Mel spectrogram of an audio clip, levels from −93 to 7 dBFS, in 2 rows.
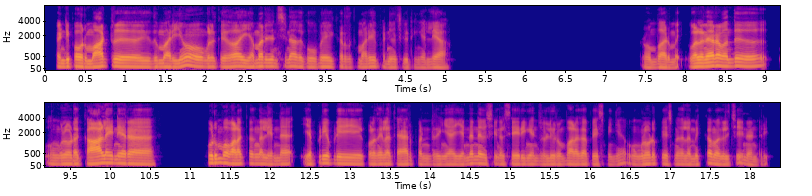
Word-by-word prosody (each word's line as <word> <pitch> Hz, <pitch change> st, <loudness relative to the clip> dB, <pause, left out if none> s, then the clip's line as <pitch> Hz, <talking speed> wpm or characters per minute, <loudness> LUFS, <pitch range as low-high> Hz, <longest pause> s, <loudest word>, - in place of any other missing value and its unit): கண்டிப்பா. 120 Hz, +1 st, +2 dB
ஒரு 105 Hz, -, 0 dB
மாற்று 130 Hz, +2 st, +5 dB, 0.4 s
இது 110 Hz, +1 st, -4 dB
மாரியும் 115 Hz, +8 st, +2 dB
உங்களுக்கு 110 Hz, -1 st, -2 dB
ஏதாவது 120 Hz, 0 st, +3 dB
எமர்ஜென்சின்னா 125 Hz, 0 st, 0 dB
அதுக்கு 110 Hz, -2 st, -3 dB
உபயோகிக்கிறதுக்கு 105 Hz, -3 st, -5 dB
மாரியே 115 Hz, +1 st, -3 dB
பண்ணி 100 Hz, -1 st, -6 dB
வச்சுக்கிட்டிங்க 90 Hz, -1 st, -10 dB
இல்லையா? 95 Hz, -1 st, -2 dB, 2.5 s
ரொம்ப 95 Hz, +1 st, -5 dB
அருமை! 90 Hz, -1 st, -4 dB
இவ்வளோ 115 Hz, +2 st, +6 dB
நேரம் 140 Hz, 0 st, +7 dB
வந்து 135 Hz, +3 st, 0 dB, 0.6 s
உங்களோட 110 Hz, +1 st, -1 dB, 0.2 s
காலை 125 Hz, +5 st, +8 dB
நேர 125 Hz, -1 st, +3 dB, 1.0 s
குடும்ப 140 Hz, 0 st, +3 dB
வழக்கங்கள் 115 Hz, -1 st, +1 dB
என்ன 105 Hz, +1 st, -4 dB, 0.4 s
எப்டி 125 Hz, +6 st, -3 dB
எப்டி 120 Hz, -1 st, -1 dB, 0.3 s
குழந்தைகள 110 Hz, +1 st, -1 dB
தயார் 105 Hz, +1 st, -2 dB
பண்றீங்க? 95 Hz, 0 st, -5 dB, 0.2 s
என்னென்ன 120 Hz, +3 st, -1 dB
விஷயங்கள் 105 Hz, -2 st, -8 dB
செய்றீங்கன்னு 105 Hz, 0 st, -3 dB
சொல்லி 100 Hz, 0 st, -4 dB
ரொம்ப 100 Hz, +2 st, -4 dB
அழகா 100 Hz, 0 st, -1 dB
பேசினீங்க. 95 Hz, +2 st, -8 dB, 0.2 s
உங்களோடு 105 Hz, +4 st, -2 dB
பேசனதில 100 Hz, -1 st, -5 dB
மிக்க 120 Hz, +4 st, -2 dB
மகிழ்ச்சி 95 Hz, +2 st, -4 dB
நன்றி. 90 Hz, -2 st, -10 dB
110 Hz, 135 wpm, -24 LUFS, 100-120 Hz, 2.5 s, காலை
